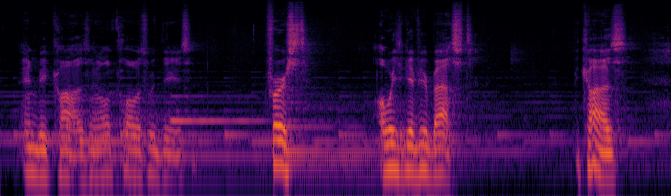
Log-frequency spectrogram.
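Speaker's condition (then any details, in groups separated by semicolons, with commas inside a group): ALS; fatal diagnosis, no cure, later died of it about a month before this talk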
